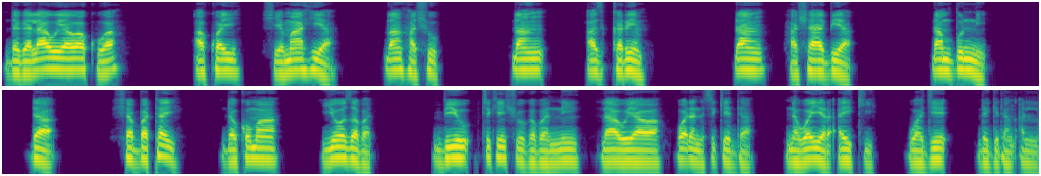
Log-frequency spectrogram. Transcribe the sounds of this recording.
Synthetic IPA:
dɐ˨ɡa˨laː˦wʊ˦jaː˦waː˦kʷʊ˨wa˦ | ʔa˨kʷa˦j | ʃeː˨maː˦ɦɪ˦jaː˨ | ɗɐ˦ŋɦa˨ʃu˦˨b̚ | ɗɐ˦ŋ | ʔa˨skɐ˨ɾɪ˨m | ɗɐ˦ŋ | ha˨ʃaː˦bɪ˦ja˨ | ɗɐ˦mbʊ˦nːiː˨ | da˨ | ʃɐ˨bːɐ˨ta˦˨j | da˨kʷʊ˦ma˦ | joː˦zɐ˨bɐ˨t̚ | bɪ˦ju˦t͡ʃɪ˦kʲɪ˦nʃuː˨ɡɐ˨bɐ˨nːiː˦ | laː˦wʊ˦jaː˦waː˦wɐ˦ɗɐ˨nda˨sʊ˦kʲeː˨da˨ | na˨wɐ˦jːɐ˨rʔa˦jkʲʰiː˨ | wɐ˨d͡ʒe˦ | da˨ɡʲɪ˦dɐ˦ŋʔa˦lːaː˨

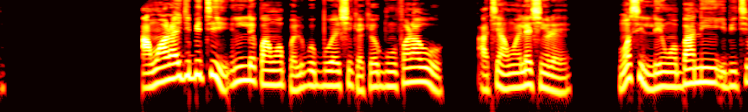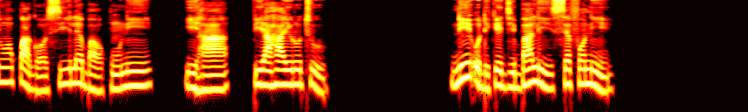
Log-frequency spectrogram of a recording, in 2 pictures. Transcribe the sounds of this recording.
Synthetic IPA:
a˨w̃ɔ̃˧a˧ɾa˦i˦d͡ʒi˦p̬i˦ti˦˨ñ̩˦le˦˨k͡pa˧˦w̃ɔ̃˧k͡pɛ˨lu˨˦ɡ͡bo˧ɡ͡bo˧ɛ˧ʃĩ˧kɛ˨kɛ˨˦o˧ɡũ˧fa˦ɾa˦o˦˨ | a̰˨ti˧a˨w̃ɔ̃˧ɛ˧lɛ˦ʃĩ˧ɾɛ˨ | w̃ɔ̃˦si˦˨le˨˦w̃ɔ̃˧ba˦nĩ˦i˦˧˨bi˧ti˦w̃ɔ̃˦k͡pa˦˨ɡɔ˨˦si˦i˦lɛ˦ba˧˨o˨kũ˧˦nĩ˦ | i˦˧˨ɦa˨˦ | pi˦a˧ɦa˧˦i˧ɾo˦tu˦˨ | nĩ˦o˦˨di˨ke˦d͡ʒi˧ba˦li˦˧˨sɛ˦fɔ˦nĩ˦˨

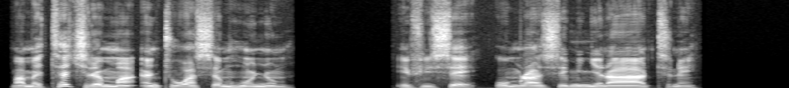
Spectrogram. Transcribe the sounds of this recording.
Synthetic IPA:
mã˨mɪ̃˨tʰɛ˦t͡ɕʰɪ˨ɾɪ˨m˦mã˨n̩˦tʰɪ˦wa˦sɛ̃˦mɦʊ̃˦ɲʊ̃˨m | e˨fi˨sɛ˦wɔ˨m˦ã˦˨sɛ˦mĩ˦ɲĩ˨nãː˦tʰɪ˨nɪ̃˦

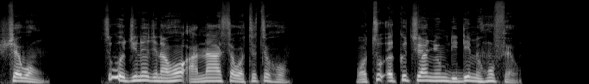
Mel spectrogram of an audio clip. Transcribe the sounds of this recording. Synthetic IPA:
ɕᶣɛ˦wɔ̃˨n | sɛ˦wɔ˨d͡ʑi˦nã˦d͡ʑi˨nã˨ɦɔ˦ʔa̰˨nãː˦sɛ˦wɔ˨tʰɪ˦tʰɪ˦ɦɔ˨ | wɔ˨tʰʊ˦ʔæ˨ku˦tʰu˨˦a˦ɲʊ̃˦mdi˨di˦mĩ˨ɦʊ̃˦fɛ̰˨w

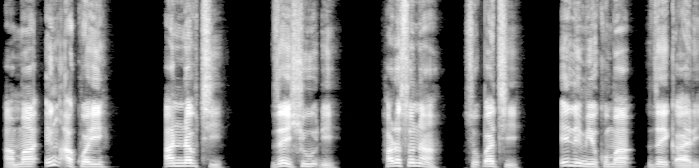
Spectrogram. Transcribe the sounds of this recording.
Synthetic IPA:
ʔa˨mːaː˦ʔɪ˦ŋʔa˨kʷa˦j | ʔa˦nːɐ˦bt͡ʃiː˨ | za˦˨jʃuː˦ɗeː˨ | ha˦rsʊ˦naː˨ | sʊ˨ɓɐ˦t͡ʃe˨ | ʔɪ˦lɪ˨miː˦kʷʊ˦ma˦za˦˨jkʼaː˦ɽeː˨

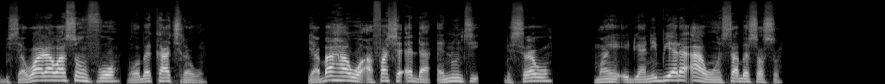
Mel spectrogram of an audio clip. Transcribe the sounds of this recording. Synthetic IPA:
bi˨sa˨wa˦ɾa˦wa˦sʊ̃˦m̩˨fʊ˦ɔ˦nã˨wɔ˨bɛ˦kʰaː˦t͡ɕʰɪ˨ɾɛ˨wʊ˦ | d͡ʑa˨ba˦ɦa˦wɔ˨ʔa̰˨fa˦ɕɛ˨˦ʔɛ˦da˨ʔæ˨nũ˦n̩˨tʰi˦ | mɪ̃˨sɾɛ˦wʊ˦ | mã˨jɛ˨ʔæ˨dɥa˨nɪ̃˦bi˦a˦ɾa˦ʔa˨wɔ̃˨n̩˨sa˦bɛ˦sɔ˦sʊ˨

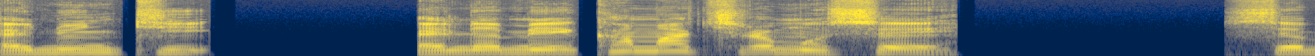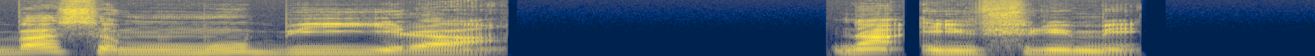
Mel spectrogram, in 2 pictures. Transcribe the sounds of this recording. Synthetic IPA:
æ˨nũ˦n̩˦tʰi˦ | ɛ˨nɛ̃˨mɪ̃˨kʰã˦mã˦t͡ɕʰɪ˨ɾɛ˦mʊ̃˨sɛ˦ | sɛ˨ba˦sɛ˨mʊ̃˨mʊ̃˦biː˦ji˨ɾa˦˨a̰˨ | nã˦ʔ̩˨fi˦ɾi˦mɪ̰̃˨

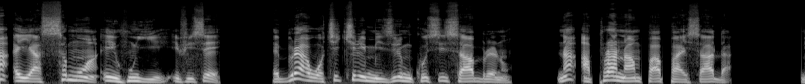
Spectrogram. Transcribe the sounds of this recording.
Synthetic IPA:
ʔɛ˨jɛ˨a˨sɛ˦mʊ̃˦a˨ʔe˦˨hũ˦ji˨e˨e˨fi˨sɛ˦ | ɛ˨ba˦a˨wɔ˨t͡ɕʰɪ˦t͡ɕʰɪ˦ɾɪ˨mĩ˨zɾẽ˦mkʰo˦si˦saː˦bɾɛ˨nʊ̃˨ | nã˦ʔa˨pʰɾa˦nã˦m̩˦pʰa˦pʰa˨ɪ˨saː˦da̰˨ | n

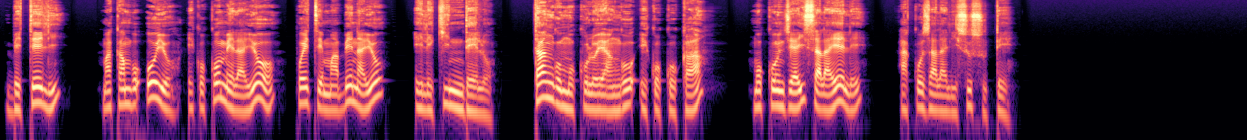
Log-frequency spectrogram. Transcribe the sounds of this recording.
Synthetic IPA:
be˨te˦li˦ | ma˨ka˨mbo˨ʔo˦jo˨e˨ko˨ko˦me˨la˨jɔ˦ | po˦e˦te˨ma˨be˦na˨jɔ˦ | e˨le˨ki˦nde˨lɔ˨ | ta˦ŋɡo˨mo˨ko˨lo˨ja˨ŋɡo˦ʔe˨ko˨ko˨ka˨ | mo˨ko˨nzi˨ja˨i˦sa˨la˨e˦le˨ | a˨ko˨za˨la˨li˨su˦su˨tɛ˦

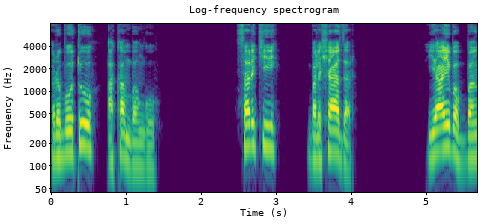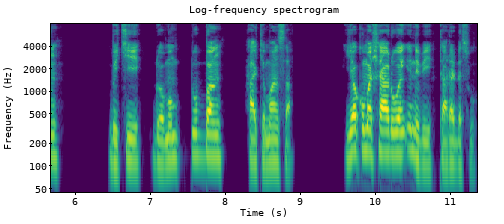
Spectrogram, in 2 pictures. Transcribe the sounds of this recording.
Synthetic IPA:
ɾʊ˨buː˨tuː˦ʔa˨kɐ˦˨mbɐ˨ŋɡʷoː˦ | sɐ˦ɽkʲiː˦ | bɐ˨lʃaː˦zɐ˨r | jaː˦ji˦bɐ˨bːɐ˦m | bɪ˨kʲiː˦doː˨mɪ˦nd̥ʊ˦bːɐ˦ŋ | haː˨kʲɪ˨mɐ˦nsa̰˨ʔ | jaː˦kʷʊ˦ma˦ʃaː˦ɽʊ˦wɐ˦ŋʔɪ˦nɪ˨biː˦taː˨ɽe˦da˨su˦ʔ

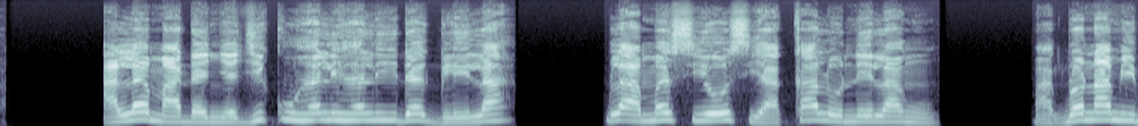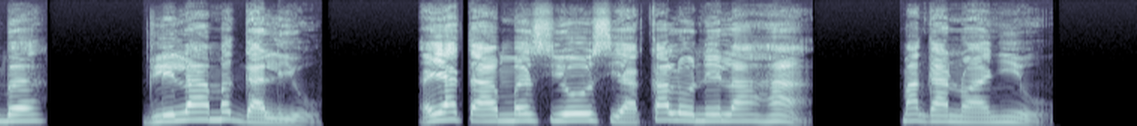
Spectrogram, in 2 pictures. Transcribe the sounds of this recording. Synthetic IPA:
a˨lɛ˦mã˨ɖɛ˨ɲɛ̃˨d͡ʑi˦ku˦ɦɛ̃˦lĩ˦ɦɛ̃˦lĩ˦ɖɛ˦ɡli˨la˦ | k͡plɛ˦a˨mɛ̃˨si˨wo˦si˨a˨ka˦lo˨nɛ̃˦la˦ŋũ˦ | mã̰˨ɡ͡blɔ˦nã˦mĩ˨bɛ˦ | ɡli˨la˦mɛ̃˦ɡa˨li˨o̰˨ | ɛ˦ja˦t̪a˨a˨mɛ̃˨si˨wo˦si˨a˨ka˦lo˨nɛ̃˦la˦ɦã̰˦ | mã˦ɡa˦nɔ̃˨a˨ɲĩ˦o̰˨

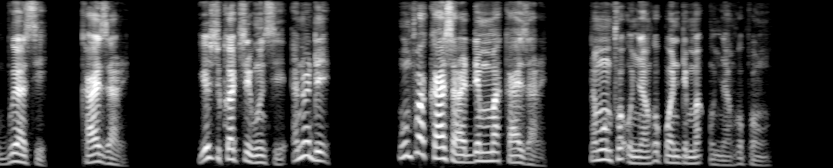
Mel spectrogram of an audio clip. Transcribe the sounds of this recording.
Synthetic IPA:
ʊ̃˨bu˦a˨sɪ̰˨ | kʰa˦ɪ˦za̰˨ɾɪ̰˨ | je˦s̬u˨kʰa˦t͡ɕʰɪ˦ɾɪ˨wʊ̃˦n̩˦sɛ̰˨ʔɛ˦nʊ̃˦dɪ˦ | mʊ̃˦m̩˦fa˦kʰa˦i˦sa˨ɾɪ˨dɪ̃˦m̩ː˦ã˦kʰa˦ɪ˦za̰˨ɾɪ̰˨ | nã˦mʊ̃˦m̩˦fa˦ʔo˨ɲã˨ŋko˦pʰɔ̃˦ndɪ̃˦mã˦ʔo˨ɲã˨ŋkʰo˦pʰɔ̰̃˦nʊ̰˦

